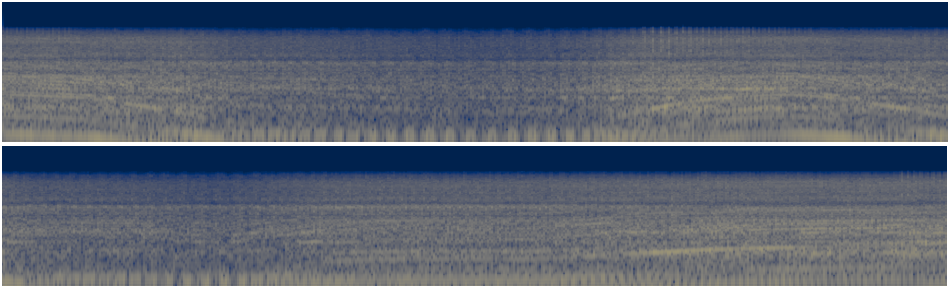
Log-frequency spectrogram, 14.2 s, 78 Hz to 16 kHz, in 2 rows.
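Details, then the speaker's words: Toyota Hilux/Tacoma 2.7L 2TR-FE petrol engine after a head gasket change, revving: a light, rapid ticking quickens with rpm and the engine shakes. The owner suspects a misfire or wrong cam timing. Cause unconfirmed. "just did a head gasket wondering if the timing's off or why it's moving something's missing and then there's this sound when you rev it"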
